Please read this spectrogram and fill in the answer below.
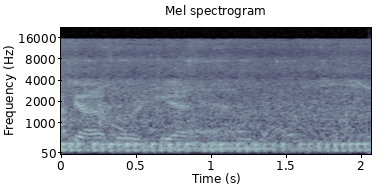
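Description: A steady, low engine hum with an even pulsing beat, like a motor running at idle.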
